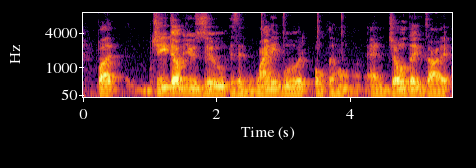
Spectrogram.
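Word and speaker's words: Wynnewood: always thought it was mine but these people pronounce it in Oklahoma as wining wood so I don't know if the kinds of area one is the same as this one but GW Zoo is it whining wood Oklahoma and Joel the exotic owns that he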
